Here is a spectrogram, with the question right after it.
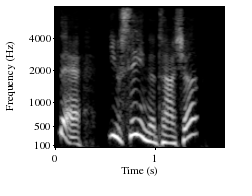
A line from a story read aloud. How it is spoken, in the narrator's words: cried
